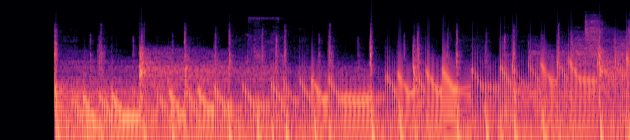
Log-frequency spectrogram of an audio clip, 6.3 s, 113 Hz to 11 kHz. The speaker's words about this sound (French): Je vais vous faire écouter des démos, hein. d'abord en dry et en traité. Par exemple, une boîte à rythme, une TB303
